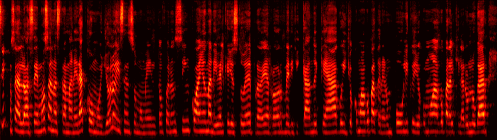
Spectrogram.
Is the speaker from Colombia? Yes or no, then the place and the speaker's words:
yes; Colombia; now in Mexico; Yo soy colombiana, vivo en México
